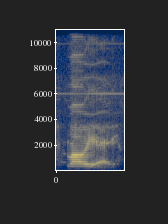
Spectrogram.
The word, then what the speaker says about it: sommelier: Chris is a sommelier, which is spelled S as in Sam, Ommellier, and it's pronounced sommelier.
